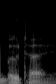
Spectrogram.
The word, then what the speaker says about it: Boutte: I want to say Boutte. – Right. We'll have some respect and class. – But I think the pronunciation is indeed Booty.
